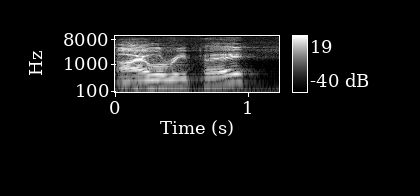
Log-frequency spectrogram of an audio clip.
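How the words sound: The stress falls on the word I. Vengeance is God's task, not yours. "we usually put the emphasis on the I there"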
